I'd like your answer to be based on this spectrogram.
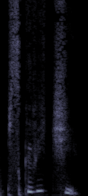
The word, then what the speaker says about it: псковичи: Но сами жители славного города называют себя псковичи с ударением на последний слог.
